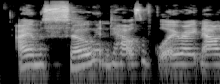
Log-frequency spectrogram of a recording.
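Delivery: slow delivery, voice cracking partway through. Praising a product she is excited about, voice cracking. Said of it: "Did you hear my voice crack".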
